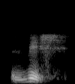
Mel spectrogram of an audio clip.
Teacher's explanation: आता विश्वास हा शब्द बघा, त्यातलं वि हे अक्षर खरं तर लघु आहे पण श्वा मधील श चा भार त्याच्यावर पडतो त्यामुळे ते गुरु झालं. विश असा उच्चार झाला आणि हा उच्चार करायला 2 मात्रांचा कालावधी लागला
